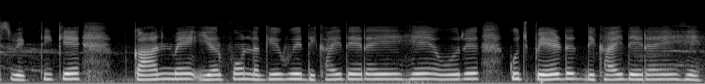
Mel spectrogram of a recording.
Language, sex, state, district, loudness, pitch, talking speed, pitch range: Hindi, female, Uttar Pradesh, Lalitpur, -16 LUFS, 235 Hz, 160 wpm, 225-245 Hz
